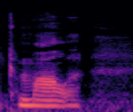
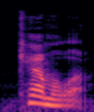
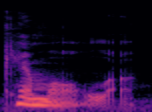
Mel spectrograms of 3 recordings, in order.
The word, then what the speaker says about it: Kamala: I want to say Kamala. It seems like that's how it should be pronounced, but it's Kamala, like a camel. Kamala.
